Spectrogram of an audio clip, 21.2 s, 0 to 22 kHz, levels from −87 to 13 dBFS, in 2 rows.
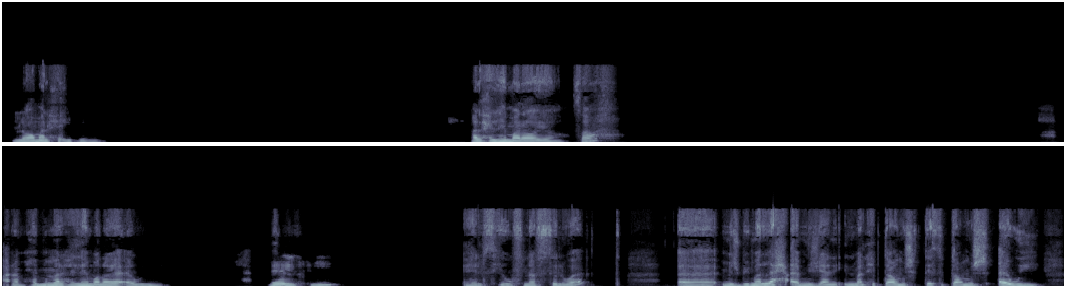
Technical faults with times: none

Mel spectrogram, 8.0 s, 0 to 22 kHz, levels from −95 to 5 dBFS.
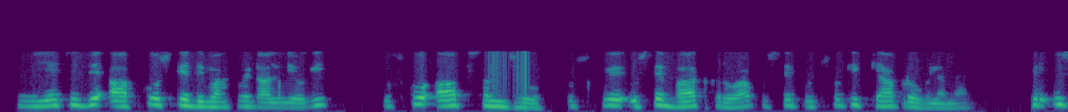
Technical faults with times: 3.66-3.96 bit errors on a digital phone line

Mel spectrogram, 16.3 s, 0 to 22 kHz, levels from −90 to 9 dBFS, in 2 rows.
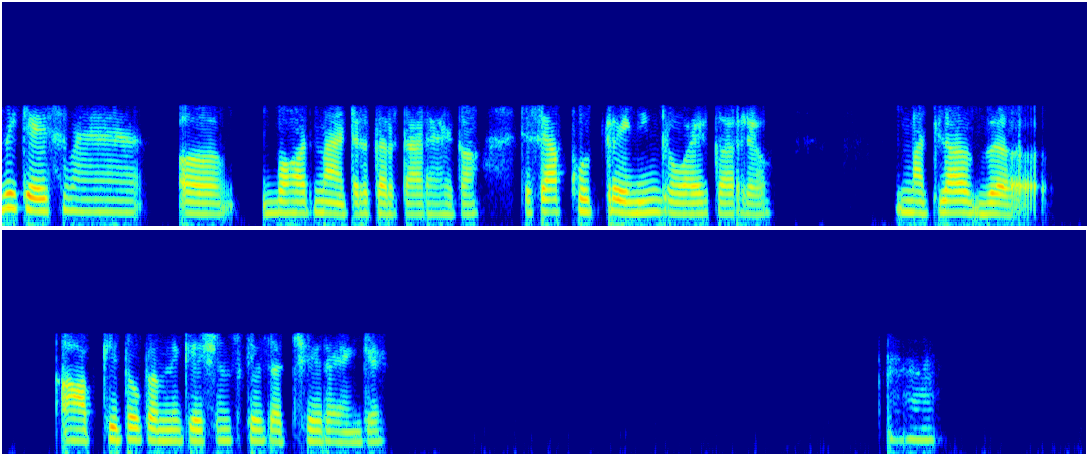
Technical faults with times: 0.00-16.27 G.723.1 codec

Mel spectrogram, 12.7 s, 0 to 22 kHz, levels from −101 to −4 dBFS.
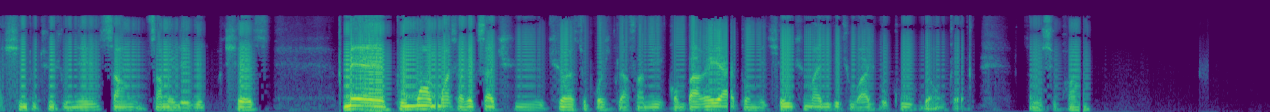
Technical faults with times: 0.00-12.70 buffer tearing
4.35-4.38 gap at a join of encoded pieces
7.27-7.31 gap at a join of encoded pieces
10.79-10.84 gap at a join of encoded pieces

